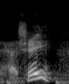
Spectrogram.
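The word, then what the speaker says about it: Hachette: to be at hache it's spelled hatchet with two t's and the e but it's a french company it's it's i believe it said hashe and they are going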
